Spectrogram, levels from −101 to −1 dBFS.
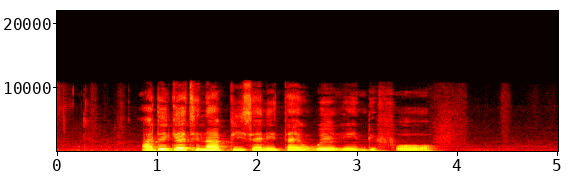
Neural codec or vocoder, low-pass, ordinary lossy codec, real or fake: none; 10.8 kHz; none; real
